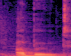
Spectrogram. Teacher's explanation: Some people, though, they do say a boot, and they don't pronounce it the usual British way with the ow sound · Term: Canadian raising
